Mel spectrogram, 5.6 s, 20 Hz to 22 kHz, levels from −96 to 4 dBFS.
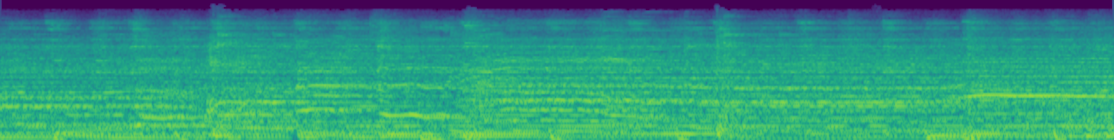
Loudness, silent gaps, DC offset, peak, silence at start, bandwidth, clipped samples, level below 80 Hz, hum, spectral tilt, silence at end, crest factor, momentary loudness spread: -13 LUFS; none; under 0.1%; 0 dBFS; 0 s; 16 kHz; under 0.1%; -32 dBFS; none; -3.5 dB/octave; 0 s; 12 dB; 3 LU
